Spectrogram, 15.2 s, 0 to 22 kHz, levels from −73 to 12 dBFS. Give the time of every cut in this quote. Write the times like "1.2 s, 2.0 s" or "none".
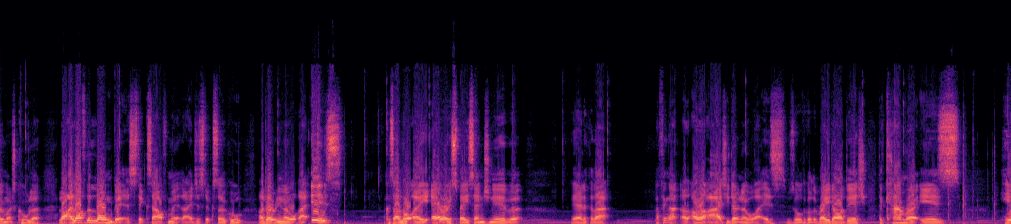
6.5 s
